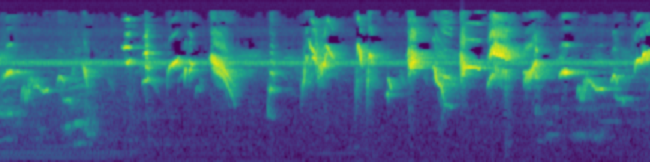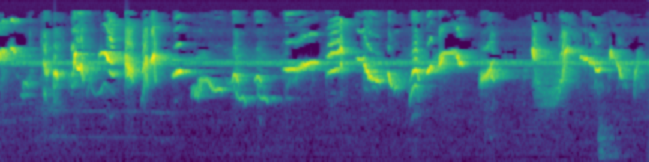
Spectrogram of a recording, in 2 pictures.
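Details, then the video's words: Energetic fighting song of an Oriental magpie-robin under voice training. Dense series of chirps, trills and bright whistles, strongly varied and nearly nonstop, over a steady high background tone. "Choè than hót đấu/Choè than hót luyện giọng căng lửa/Choè than hót"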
